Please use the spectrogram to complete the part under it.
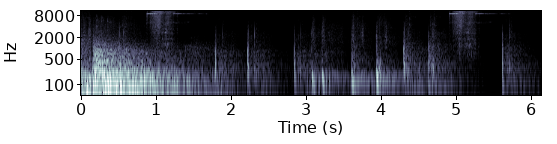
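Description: A bright, shimmering chime rings out.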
